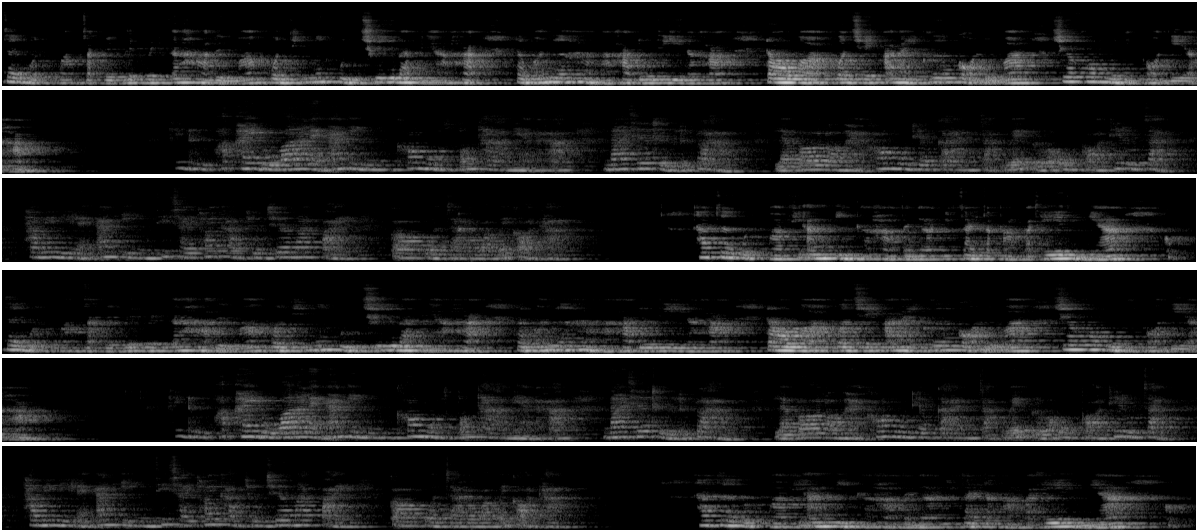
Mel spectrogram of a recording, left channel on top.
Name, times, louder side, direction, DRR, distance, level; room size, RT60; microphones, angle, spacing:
voice 1, 0.0-12.3 30.8-35.6, left 2 dB, 75° left, 1 dB, 0.5 m, -29 dB
voice 2, 13.7-23.6 24.1-29.5, equal, 50° right, -4 dB, 0.8 m, -39 dB
2.5 x 2.1 x 3.6 m, 1.2 s
head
